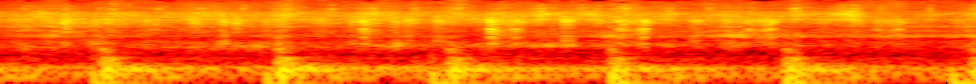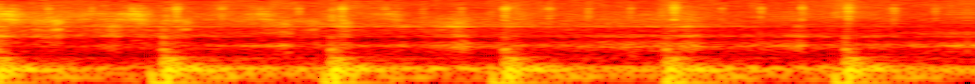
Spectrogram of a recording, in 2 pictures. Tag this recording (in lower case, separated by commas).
music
